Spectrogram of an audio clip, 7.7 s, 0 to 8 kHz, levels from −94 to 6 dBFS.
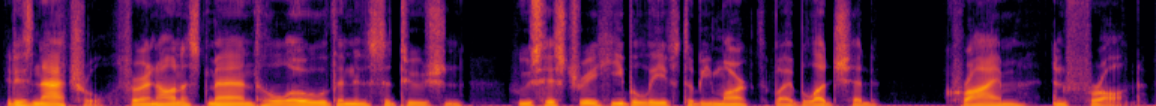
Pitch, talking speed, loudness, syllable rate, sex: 110 Hz, 180 wpm, -21 LUFS, 5.7 syllables/s, male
